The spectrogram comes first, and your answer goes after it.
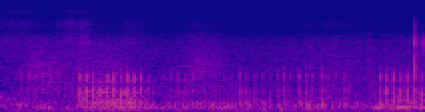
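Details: Pet cat lying beside its owner at night, a soft low continuous purr with a faint rumble, in a quiet room.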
